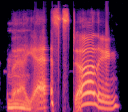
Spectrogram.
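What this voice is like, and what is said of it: Imitated voice with vocal fry. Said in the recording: “my impression of her ... her very particular vocal fry”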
